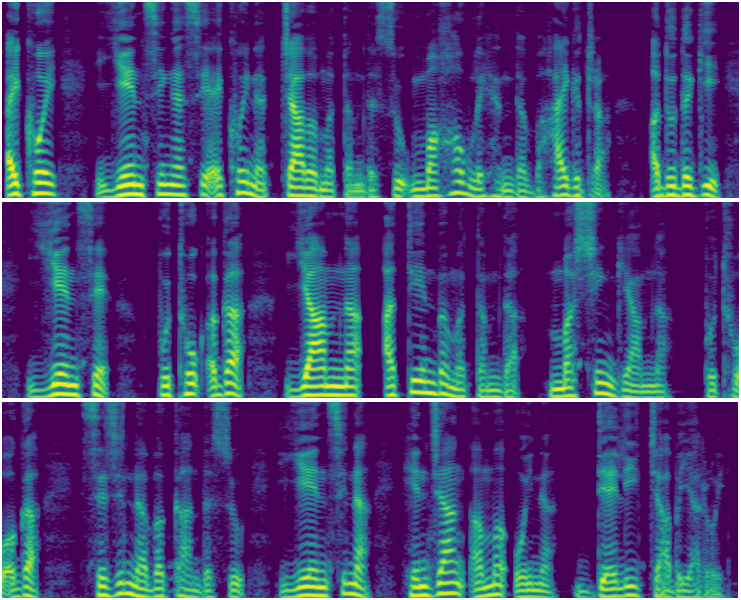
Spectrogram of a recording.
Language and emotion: Manipuri, neutral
